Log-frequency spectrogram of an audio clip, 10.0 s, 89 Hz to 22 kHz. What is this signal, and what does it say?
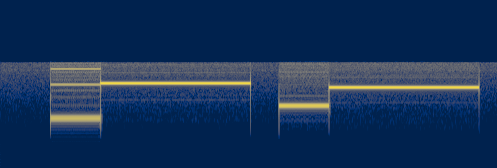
Two-tone page, heard as a one-second tone, then a three-second tone, about 460 then 1430 Hz, about 690 then 1250 Hz, with noise. It is heard from 1.0 to 9.6 s.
